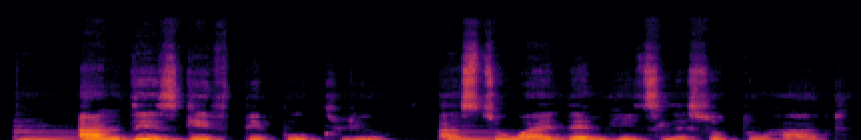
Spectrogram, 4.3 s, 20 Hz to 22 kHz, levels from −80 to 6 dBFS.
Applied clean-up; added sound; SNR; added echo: neural mask model RNNoise.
